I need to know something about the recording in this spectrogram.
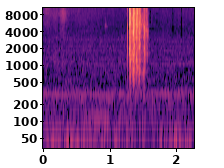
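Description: A camera shutter clicking once, a short sharp clatter about a second and a quarter in, over a faint steady room hum.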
